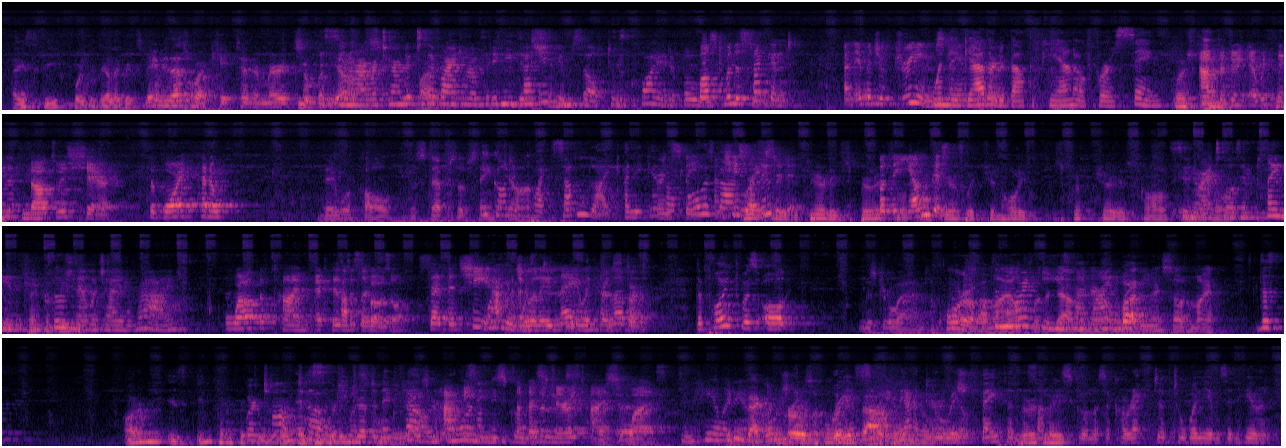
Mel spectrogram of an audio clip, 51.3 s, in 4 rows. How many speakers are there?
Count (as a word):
ten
